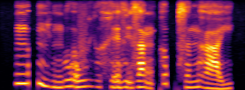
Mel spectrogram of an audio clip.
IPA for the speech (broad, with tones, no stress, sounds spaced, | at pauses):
ŋ ə˦˥ t̚ ɲ i˧˩ ŋ l ṵ˧˨ ə̯ v i̤˨˩ ə̯ x ḛ˧˨ z ḭ˧˨ z a̰˧˨ ŋ k ə˦˥ p̚ s ə˨˦ n ɣ a˧˩˨ j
